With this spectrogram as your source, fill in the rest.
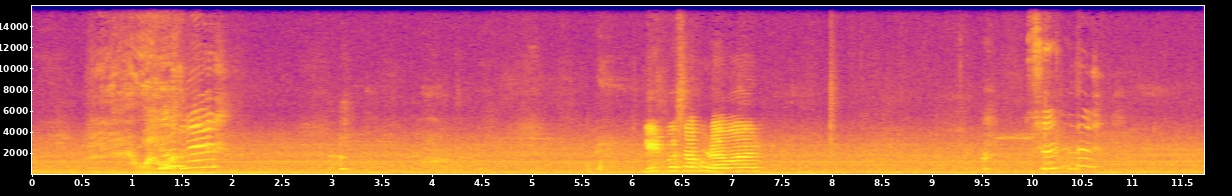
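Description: A small child babbles and squeals.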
